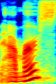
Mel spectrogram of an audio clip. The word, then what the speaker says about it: Amherst: be essential the only that only the H is silent in ammer we are a vocal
